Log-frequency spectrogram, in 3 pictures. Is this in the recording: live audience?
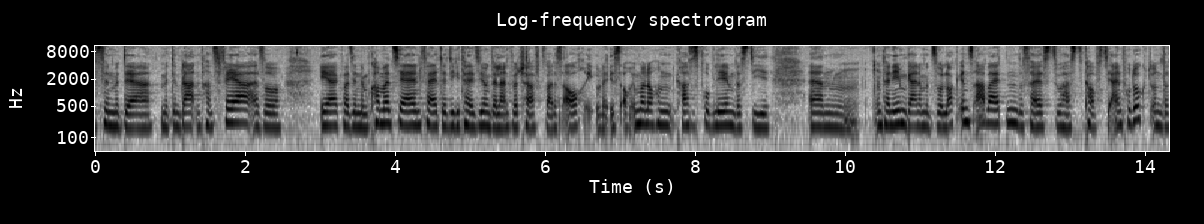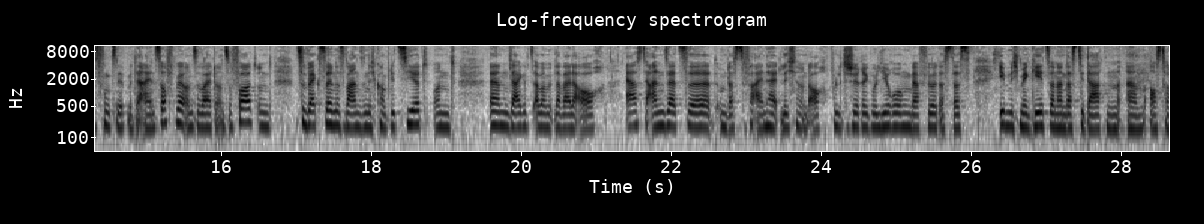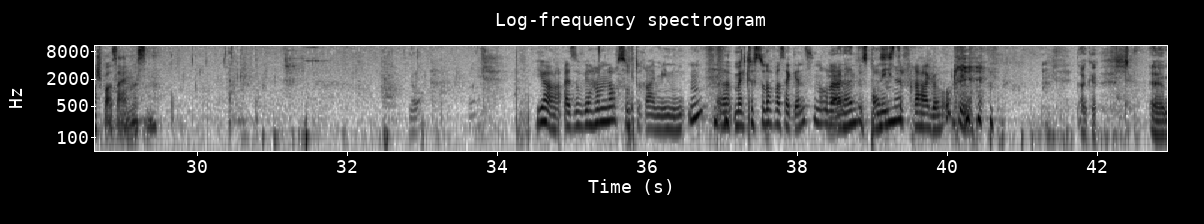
yes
